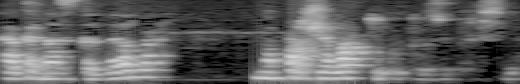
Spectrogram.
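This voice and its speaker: At a moderate pace, a woman speaks with a fairly high, somewhat breathy voice. Her pitch varies in an ordinary way. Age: 60s. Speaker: former pediatrician, wellness product distributor. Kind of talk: product presentation testimony. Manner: hesitant, many fillers.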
